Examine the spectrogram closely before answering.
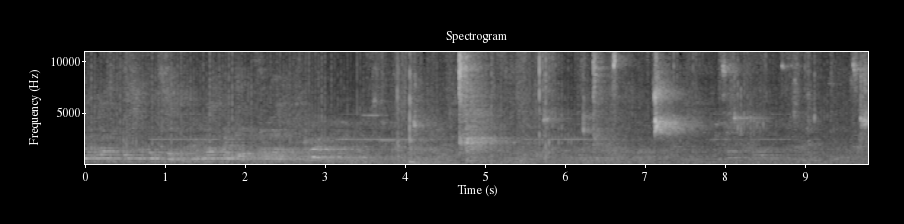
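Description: Fencers' shoes squeak and stamp on the floor.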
